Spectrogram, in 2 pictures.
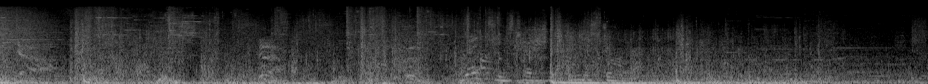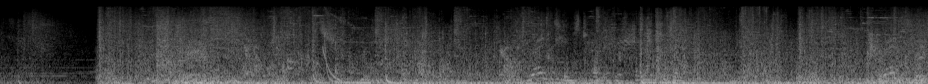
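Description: Magic blasts and hits crackle and thump in a busy fantasy battle.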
